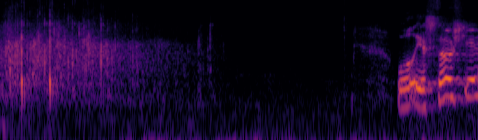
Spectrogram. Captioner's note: applause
